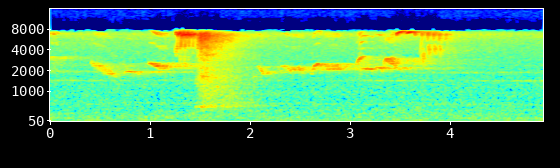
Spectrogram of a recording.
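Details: Blackbird perched on an antenna, singing with short breaks for about three hours: mellow fluted phrases, each ending in a thin high twitter, with a brief rushing noise between two phrases and a steady background hiss.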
